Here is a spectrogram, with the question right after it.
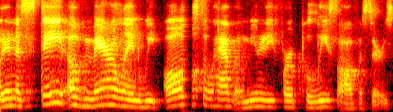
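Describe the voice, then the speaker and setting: Her tone is bright and sharp as this woman speaks with an American accent. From Delaware, US, in a Jamaican family. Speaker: state legislator. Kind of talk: town hall speech.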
